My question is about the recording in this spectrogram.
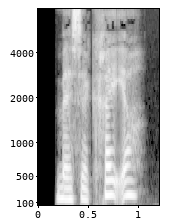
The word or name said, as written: MASSAKRERE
